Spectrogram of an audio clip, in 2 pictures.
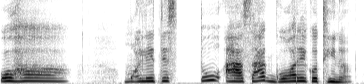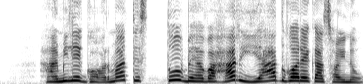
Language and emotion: Nepali, surprised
